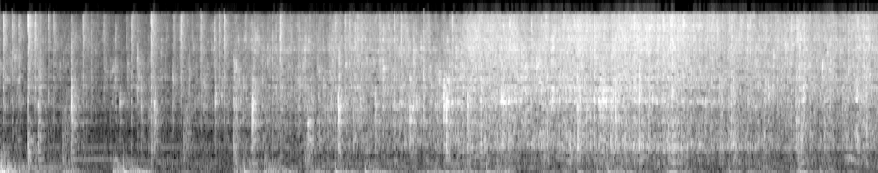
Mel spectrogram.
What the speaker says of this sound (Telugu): మిర్చి కొంచెం ఫ్రై అవ్వాలి.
